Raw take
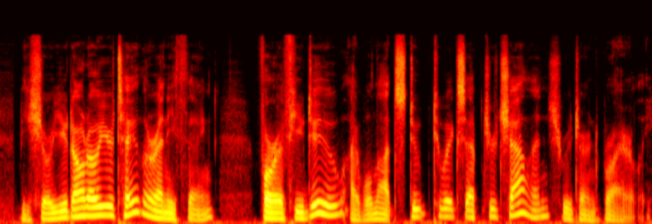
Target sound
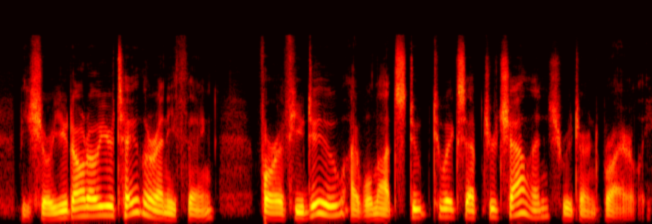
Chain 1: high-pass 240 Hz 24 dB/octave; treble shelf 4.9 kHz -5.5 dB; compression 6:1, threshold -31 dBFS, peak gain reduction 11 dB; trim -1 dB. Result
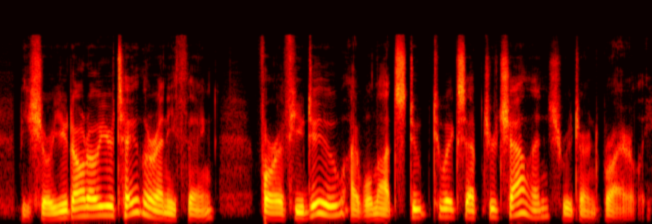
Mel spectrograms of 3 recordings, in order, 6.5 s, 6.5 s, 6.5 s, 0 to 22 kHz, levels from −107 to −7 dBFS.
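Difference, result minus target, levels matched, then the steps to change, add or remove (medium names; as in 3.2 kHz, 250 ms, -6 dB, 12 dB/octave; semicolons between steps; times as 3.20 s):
8 kHz band +6.5 dB
change: treble shelf 4.9 kHz -16 dB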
